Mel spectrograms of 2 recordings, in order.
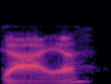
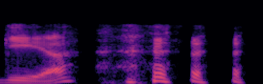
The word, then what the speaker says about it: Gaia: going to go ahead and first say it's pronounced gaia not guia so now it's okay no worries i'm just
